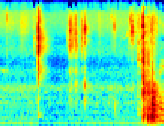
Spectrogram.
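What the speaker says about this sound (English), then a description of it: "I'm going to just take a pair of wire cutters and just go in and cut this off" Wire cutters snip through an overly long metal pin on a papercraft sewing machine treat box, giving a sharp close click near the start and a louder crunching snap toward the end, with quiet handling between.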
